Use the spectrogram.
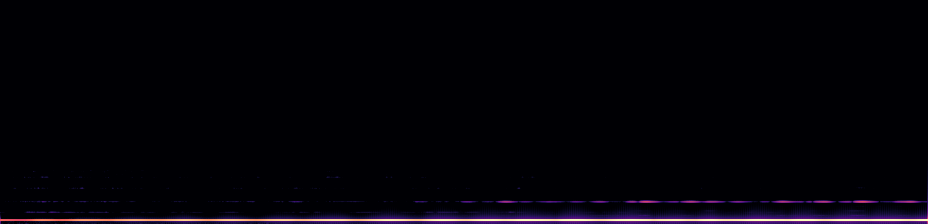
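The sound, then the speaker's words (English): Sustained ringing tone of a smoky quartz crystal singing bowl for the third eye chakra, marked with a Metatron's cube, holding one steady pitch with faint overtones and a gentle pulsing swell in loudness, with no talk. “I've got several third eye chakra bowls. One of them is made of smoky quartz.”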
